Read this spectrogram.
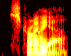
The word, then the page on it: stria: American English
